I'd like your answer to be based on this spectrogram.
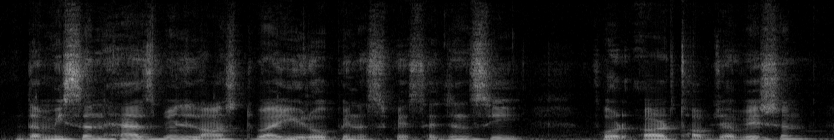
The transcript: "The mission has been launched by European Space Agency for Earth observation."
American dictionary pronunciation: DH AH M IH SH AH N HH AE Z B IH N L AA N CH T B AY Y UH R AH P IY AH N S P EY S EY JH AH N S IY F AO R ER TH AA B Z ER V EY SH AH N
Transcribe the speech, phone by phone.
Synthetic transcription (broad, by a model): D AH M IH SH AH N HH AE Z B IH N L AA N S T B AY Y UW R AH P IY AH N S P EY S EY JH AH N S IY F AO R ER T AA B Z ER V EY SH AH N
